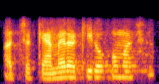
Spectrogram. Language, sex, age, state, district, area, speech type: Bengali, male, 18-30, West Bengal, Purulia, urban, conversation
